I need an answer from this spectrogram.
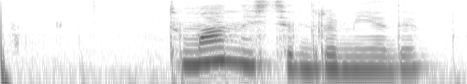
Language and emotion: Russian, neutral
